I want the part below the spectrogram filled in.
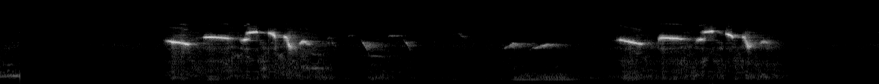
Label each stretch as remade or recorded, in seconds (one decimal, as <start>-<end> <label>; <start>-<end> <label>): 0.0-1.3 recorded; 1.3-3.0 remade; 3.0-5.8 recorded; 5.8-8.3 remade; 8.3-8.8 recorded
